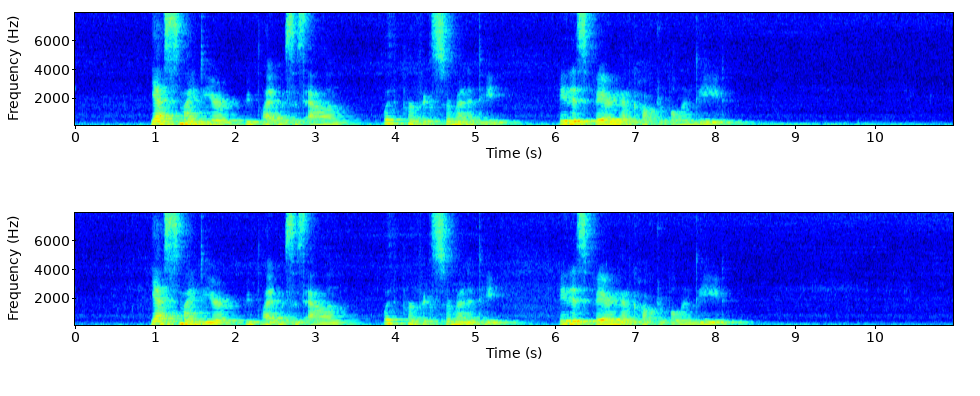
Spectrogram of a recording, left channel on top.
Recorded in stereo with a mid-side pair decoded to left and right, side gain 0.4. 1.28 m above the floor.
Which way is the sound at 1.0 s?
Straight ahead.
